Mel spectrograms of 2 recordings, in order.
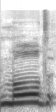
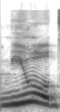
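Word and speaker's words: mulled: Yeah, it's mold. It's like mold cider. It's not muled cider. It's mold cider.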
